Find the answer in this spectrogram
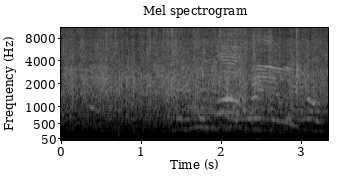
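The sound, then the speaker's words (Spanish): An audience applauds in a dense, steady roar of clapping that holds for several seconds, with voices calling out and shouting over the noise. “Si tú puedes aplaudir, hazlo bien.”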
